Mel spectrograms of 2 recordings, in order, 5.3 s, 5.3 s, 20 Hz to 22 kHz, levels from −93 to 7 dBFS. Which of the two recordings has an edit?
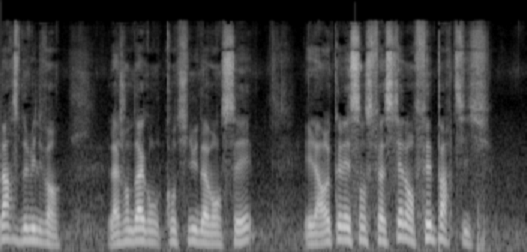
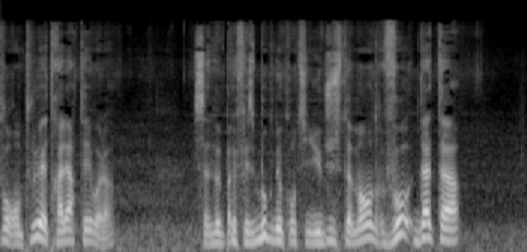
second; 3 cuts; at 2.3 s, 3.2 s, 3.8 s

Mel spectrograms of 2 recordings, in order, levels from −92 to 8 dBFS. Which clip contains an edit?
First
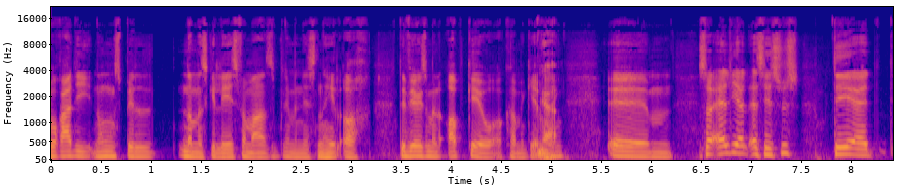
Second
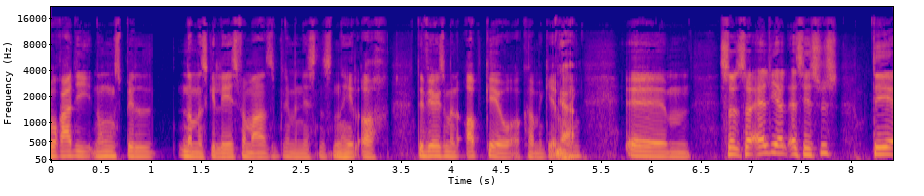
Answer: first; 2 cuts; at 2.7 s, 6.5 s

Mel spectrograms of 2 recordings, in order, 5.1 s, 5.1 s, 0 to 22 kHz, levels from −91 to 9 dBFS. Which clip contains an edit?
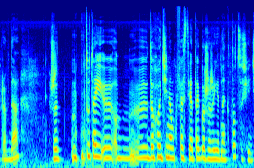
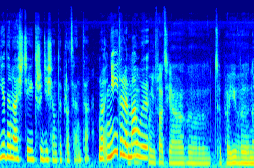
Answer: second; 3 cuts; at 1.9 s, 2.4 s, 3.0 s

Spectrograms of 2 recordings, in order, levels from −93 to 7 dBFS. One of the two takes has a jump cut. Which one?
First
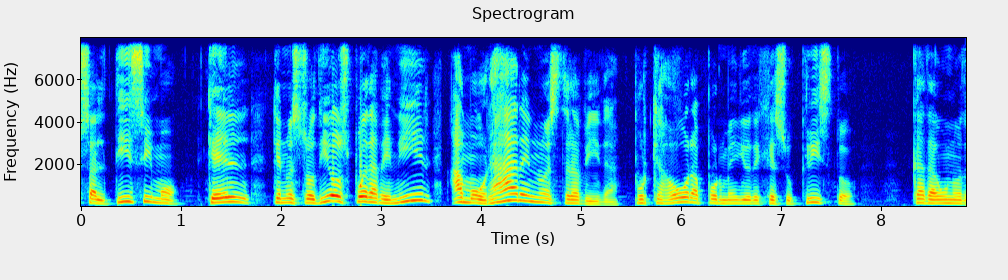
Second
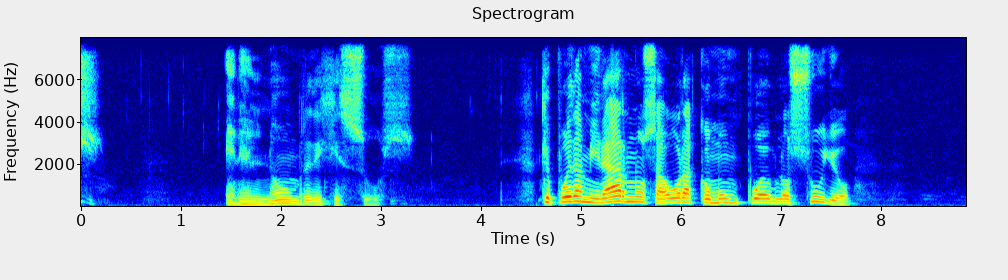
first; 3 cuts; at 1.2 s, 3.6 s, 5.5 s

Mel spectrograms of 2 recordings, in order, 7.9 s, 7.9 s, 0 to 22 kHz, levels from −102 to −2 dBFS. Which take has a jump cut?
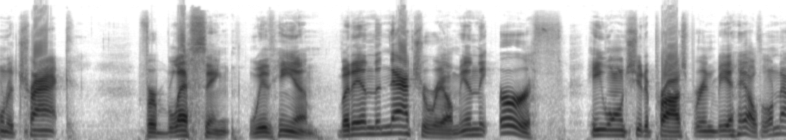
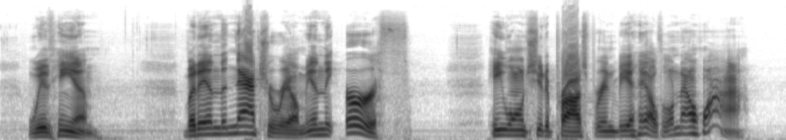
first; 3 cuts; at 2.4 s, 3.3 s, 5.7 s

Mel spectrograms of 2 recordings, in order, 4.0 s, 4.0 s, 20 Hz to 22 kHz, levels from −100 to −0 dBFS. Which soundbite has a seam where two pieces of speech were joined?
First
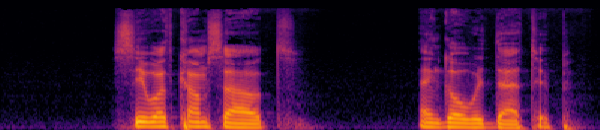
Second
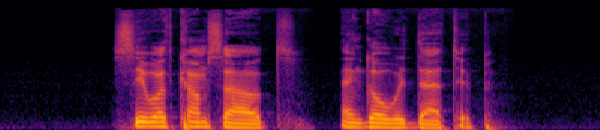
second; 1 cut; at 2.1 s

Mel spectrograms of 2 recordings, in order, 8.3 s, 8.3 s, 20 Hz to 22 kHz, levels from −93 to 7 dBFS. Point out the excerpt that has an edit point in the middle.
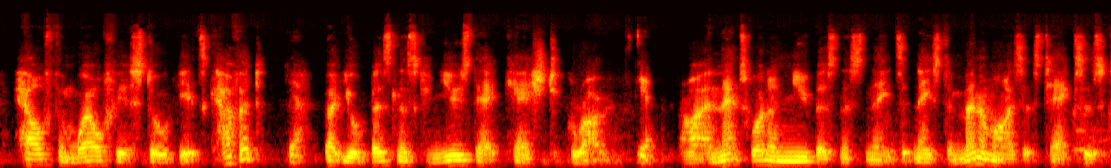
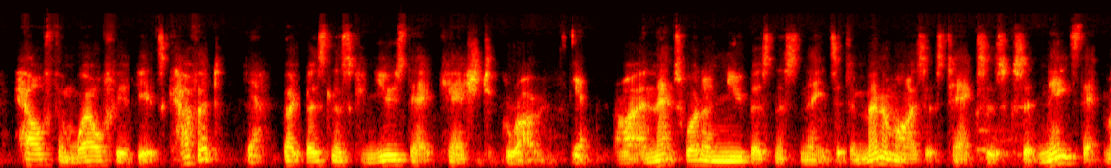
second; 3 cuts; at 1.0 s, 2.2 s, 6.3 s

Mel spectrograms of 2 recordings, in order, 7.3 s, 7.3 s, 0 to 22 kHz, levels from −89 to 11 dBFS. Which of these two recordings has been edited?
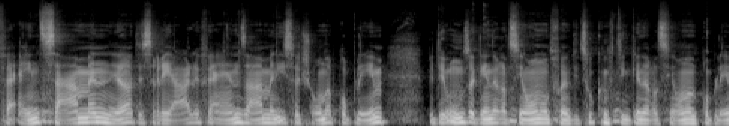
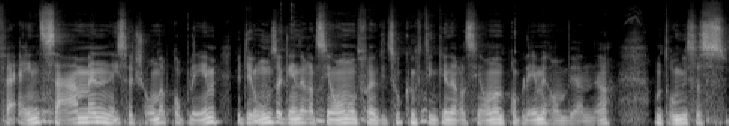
second; 2 cuts; at 1.1 s, 2.3 s

